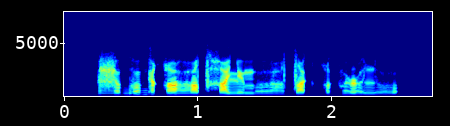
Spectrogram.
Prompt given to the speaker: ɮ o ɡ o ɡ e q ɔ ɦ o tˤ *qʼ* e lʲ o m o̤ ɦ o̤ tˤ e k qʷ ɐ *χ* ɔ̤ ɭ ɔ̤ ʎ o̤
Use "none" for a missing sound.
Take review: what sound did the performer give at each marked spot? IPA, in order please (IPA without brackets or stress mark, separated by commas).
χ, k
